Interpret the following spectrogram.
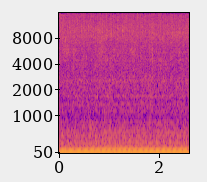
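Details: Chevrolet Camaro SS at a salvage auction listed as a non-runner, good oil pressure: deep, even V8 rumble holding steady without stumbles, ticks or knocks; healthy idle.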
